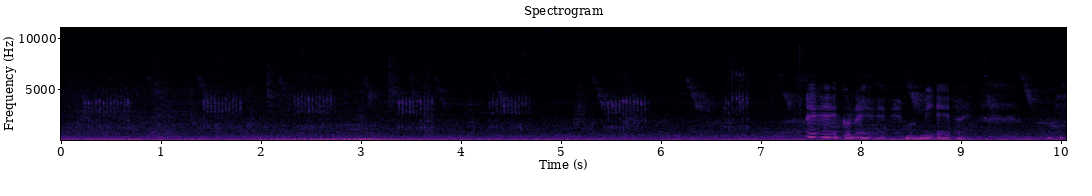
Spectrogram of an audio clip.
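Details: A female outdoor cat, cared for as a neighbourhood stray, purrs in a steady, low, continuous rumble during grooming, with a person's voice breaking in briefly near the end.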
